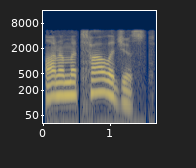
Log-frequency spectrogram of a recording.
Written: onomatologist

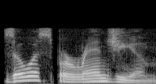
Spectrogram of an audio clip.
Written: zoosporangium

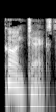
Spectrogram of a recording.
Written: contextless

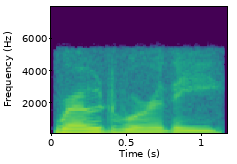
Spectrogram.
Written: roadworthy

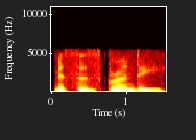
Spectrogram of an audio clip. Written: Mrs. Grundy

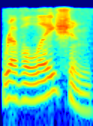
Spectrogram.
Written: revelation

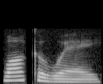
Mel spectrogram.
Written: walkaway

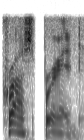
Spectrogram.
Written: crossbred

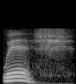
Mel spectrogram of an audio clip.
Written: wish

